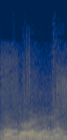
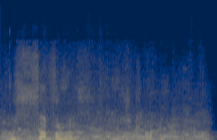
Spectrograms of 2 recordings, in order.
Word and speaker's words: Bucephalus: What kind of name is Phallus anyway? It's pronounced Bucephalus.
